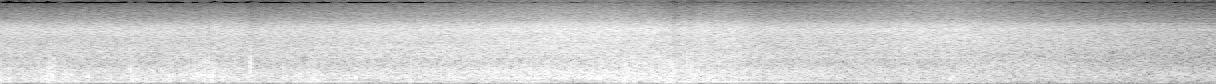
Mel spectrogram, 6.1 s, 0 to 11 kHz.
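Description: Northern Class 142 Pacer diesel railbus passing close by along the platform: a steady low engine drone under loud rushing rolling noise that swells to its loudest about halfway through, then fades as the train goes past.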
